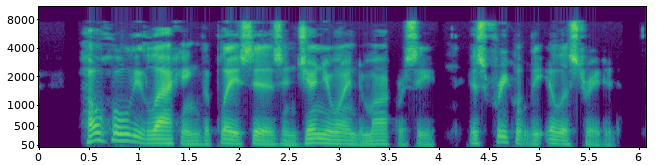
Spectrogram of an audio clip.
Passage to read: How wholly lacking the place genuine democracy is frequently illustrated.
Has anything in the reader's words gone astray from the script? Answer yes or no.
yes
